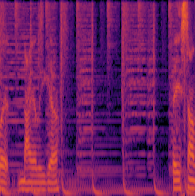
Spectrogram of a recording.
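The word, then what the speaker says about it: Nihilego: kind of funny is Nile ego and I only do that because his name is based on nihilism and like the ego so I just kind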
